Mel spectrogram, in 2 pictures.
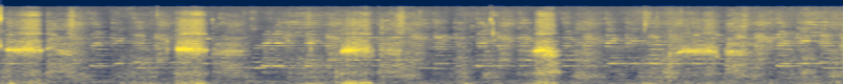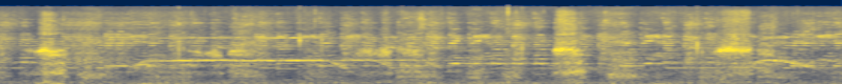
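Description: Background music with a regular beat; a single melody note is held for about two seconds past the middle.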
